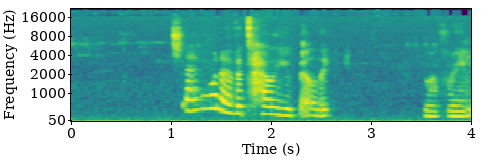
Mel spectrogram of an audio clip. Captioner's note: in the voice of Deb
